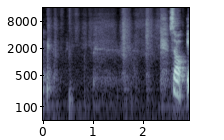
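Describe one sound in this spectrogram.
A cloth wipes across a whiteboard.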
